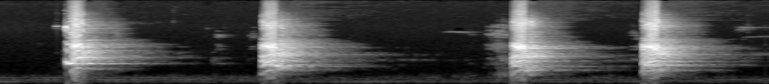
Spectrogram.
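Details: Belgian Shepherd Malinois giving barks on the "speak" command in personal protection training: four loud, abrupt, harsh barks spaced one to two seconds apart, each quickly fading, over quiet background.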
